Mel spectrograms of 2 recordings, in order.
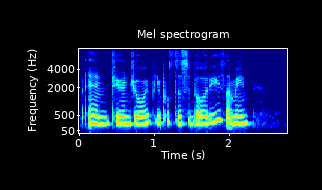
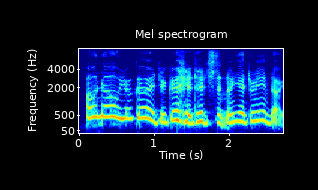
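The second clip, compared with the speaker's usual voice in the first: laughing reassurance; 5 semitones higher than usual. Retold or imitated.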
